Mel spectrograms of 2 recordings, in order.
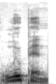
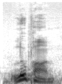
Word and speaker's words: Lupin: it's about his name it looks like it should be pronounced lupin right well the reason i pronounce the name as lupon comes down to two things the japanese voice work and more importantly the character's origins it's no secret that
